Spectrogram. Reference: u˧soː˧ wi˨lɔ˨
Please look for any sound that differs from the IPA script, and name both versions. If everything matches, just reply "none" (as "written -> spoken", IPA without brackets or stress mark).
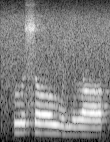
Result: none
